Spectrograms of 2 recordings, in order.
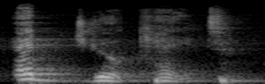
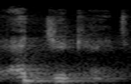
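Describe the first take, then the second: First: The second syllable has a short oo vowel. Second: The second syllable has a weak schwa vowel. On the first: "I don't say educate" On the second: "I say educate with a schwa"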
